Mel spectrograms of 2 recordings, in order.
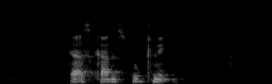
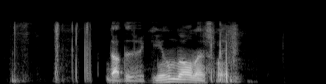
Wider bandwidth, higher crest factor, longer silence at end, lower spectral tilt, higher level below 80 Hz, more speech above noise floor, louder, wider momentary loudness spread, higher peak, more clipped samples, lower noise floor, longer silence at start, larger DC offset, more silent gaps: first, 14 kHz vs 8 kHz; about the same, 20 dB vs 20 dB; about the same, 0.95 s vs 0.85 s; about the same, -6 dB/octave vs -6 dB/octave; second, -76 dBFS vs -56 dBFS; first, 36 dB vs 25 dB; second, -40 LUFS vs -20 LUFS; second, 5 LU vs 19 LU; second, -24 dBFS vs -2 dBFS; neither; first, -74 dBFS vs -43 dBFS; first, 0.7 s vs 0.1 s; neither; neither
